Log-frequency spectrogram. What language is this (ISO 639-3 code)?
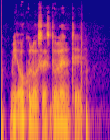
ina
